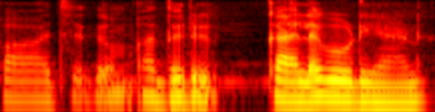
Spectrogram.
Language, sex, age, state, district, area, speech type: Malayalam, female, 18-30, Kerala, Kasaragod, rural, spontaneous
